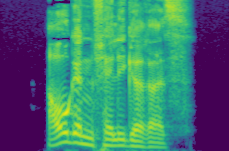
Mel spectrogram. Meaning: strong/mixed nominative/accusative neuter singular comparative degree of augenfällig
- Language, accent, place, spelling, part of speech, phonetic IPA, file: German, Germany, Berlin, augenfälligeres, adjective, [ˈaʊ̯ɡn̩ˌfɛlɪɡəʁəs], De-augenfälligeres.ogg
